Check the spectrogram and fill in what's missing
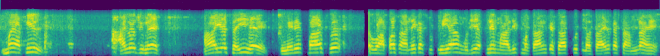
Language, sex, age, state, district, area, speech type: Urdu, male, 45-60, Maharashtra, Nashik, urban, conversation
